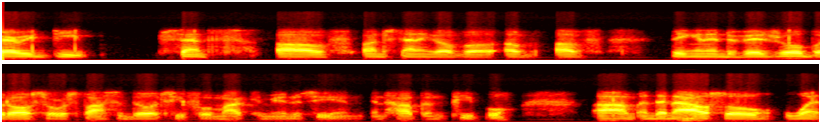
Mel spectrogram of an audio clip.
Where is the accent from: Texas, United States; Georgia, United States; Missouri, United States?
Georgia, United States; Atlanta; also born or lived in Loma Linda, California; I grew up in Atlanta, Georgia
